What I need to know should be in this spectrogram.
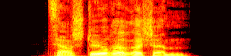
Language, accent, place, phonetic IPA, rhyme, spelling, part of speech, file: German, Germany, Berlin, [t͡sɛɐ̯ˈʃtøːʁəʁɪʃm̩], -øːʁəʁɪʃm̩, zerstörerischem, adjective, De-zerstörerischem.ogg
- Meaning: strong dative masculine/neuter singular of zerstörerisch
